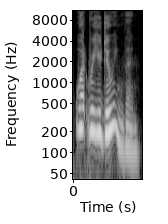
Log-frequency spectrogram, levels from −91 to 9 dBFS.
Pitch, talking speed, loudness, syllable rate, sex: 165 Hz, 215 wpm, -15 LUFS, 4.8 syllables/s, female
